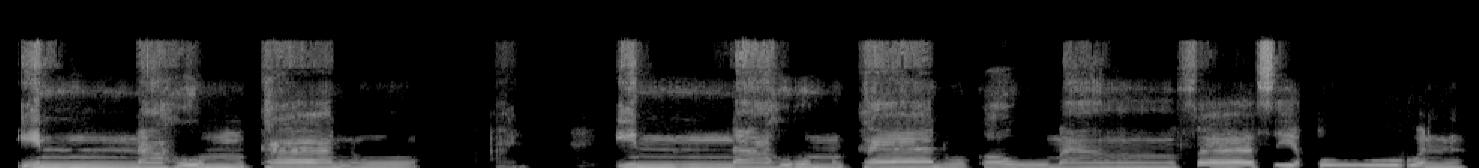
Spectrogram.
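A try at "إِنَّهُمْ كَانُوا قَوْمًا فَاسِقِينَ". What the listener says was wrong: Oke, ada dua hal. Pertama, kanu, nunya ini tetap wawunya memanjangkan huruf nun. Yang ada lingkaran kecil di alif yang menghilangkan alifnya istilahnya. Diabaikan alifnya. Tapi wawunya tetap ada. Dan terakhir bukan fasikun dong.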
